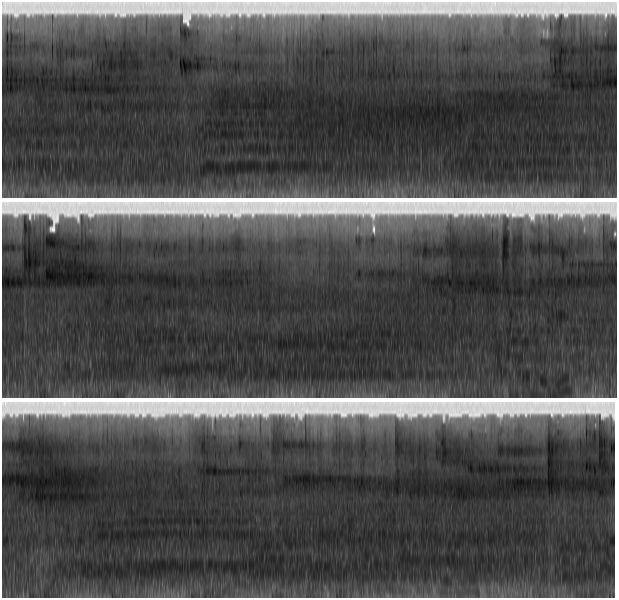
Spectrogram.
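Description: A basketball bouncing on a wooden court during a free-throw routine, with indistinct voices throughout.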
